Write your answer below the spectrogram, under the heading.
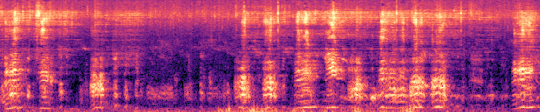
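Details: A flock of geese in the fields around a house keeps up honking and chattering; the notes are nasal and harmonic, about one a second, overlapping and uneven, over a low background rumble.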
